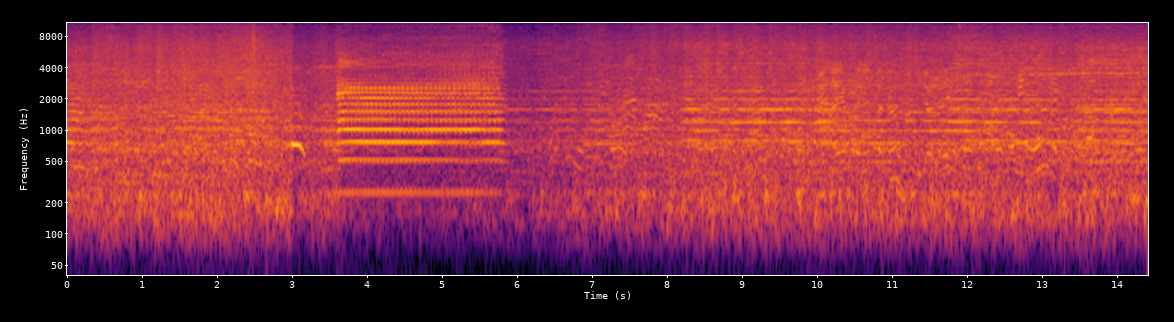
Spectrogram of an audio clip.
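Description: A large crowd chatters and chants outdoors.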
